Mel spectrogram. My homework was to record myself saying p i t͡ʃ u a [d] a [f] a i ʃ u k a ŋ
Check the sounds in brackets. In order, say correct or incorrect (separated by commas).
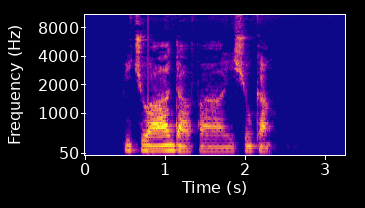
correct, correct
